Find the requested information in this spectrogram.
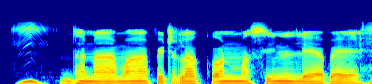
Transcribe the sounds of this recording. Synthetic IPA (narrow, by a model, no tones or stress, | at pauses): d̪ʱənamapiʈʰlakɔnməsinlebe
